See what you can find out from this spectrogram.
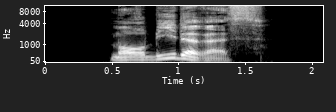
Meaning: strong/mixed nominative/accusative neuter singular comparative degree of morbid
- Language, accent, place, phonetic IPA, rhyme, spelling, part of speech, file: German, Germany, Berlin, [mɔʁˈbiːdəʁəs], -iːdəʁəs, morbideres, adjective, De-morbideres.ogg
